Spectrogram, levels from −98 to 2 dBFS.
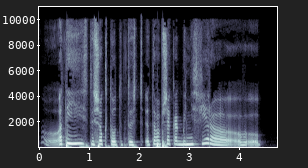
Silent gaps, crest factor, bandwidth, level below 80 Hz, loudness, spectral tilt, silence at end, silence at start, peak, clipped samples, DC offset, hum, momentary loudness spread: none; 14 dB; 10.5 kHz; -32 dBFS; -15 LUFS; -6 dB/octave; 0.35 s; 0.1 s; 0 dBFS; 0.1%; under 0.1%; none; 10 LU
